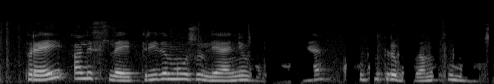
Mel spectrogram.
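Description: From 2.52 to 3.23 s the talker sinks away, at worst by something like 40 dB. That's speech suppressed in double talk, likely the echo canceller turning everything down because both ends were talking at once. Then, from 3.42 to 3.49 s, there's a quick scrap of the other side's voice leaking through, roughly 20 dB under the talker, likely loudspeaker echo the canceller didn't fully remove. The suppression comes back from 3.57 to 4.4 s with dips of around 35 dB, and again from 4.56 s to the end at around 30 dB, each one probably the canceller clamping down during overlapping talk. The call's microphone processing caps the sound at 8 kHz, which is expected.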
